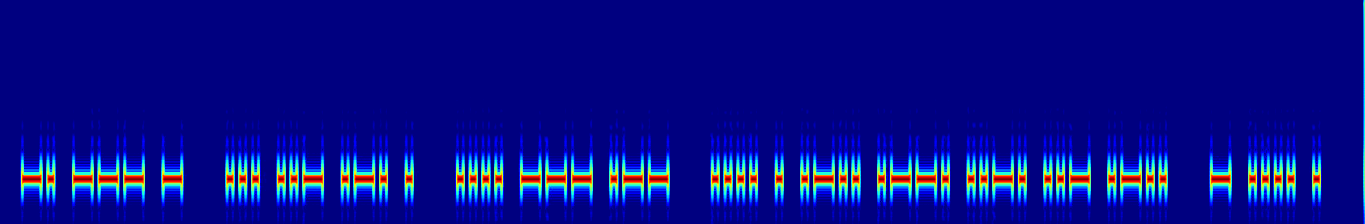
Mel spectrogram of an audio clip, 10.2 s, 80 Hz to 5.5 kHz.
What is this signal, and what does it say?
Morse code, heard as a keyed tone, about 25 wpm, 600 Hz. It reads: NOT SURE HOW HELPFUL THE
